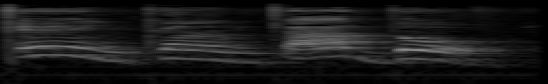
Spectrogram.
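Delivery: "Encantador" split very slowly into EN-CAN-TA-DOR; "Encantador" drawn out syllable by syllable. Shown as a demonstration. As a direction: beat out "Encantador" in four slow syllables. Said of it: "enquanto você tá falando as sílabas".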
